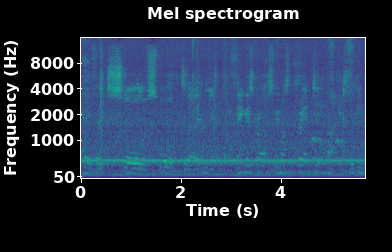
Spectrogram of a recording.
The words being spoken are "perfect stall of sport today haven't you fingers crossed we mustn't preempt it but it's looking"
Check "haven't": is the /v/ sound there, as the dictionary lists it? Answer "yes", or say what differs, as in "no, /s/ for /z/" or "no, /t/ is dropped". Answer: no, /v/ is dropped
